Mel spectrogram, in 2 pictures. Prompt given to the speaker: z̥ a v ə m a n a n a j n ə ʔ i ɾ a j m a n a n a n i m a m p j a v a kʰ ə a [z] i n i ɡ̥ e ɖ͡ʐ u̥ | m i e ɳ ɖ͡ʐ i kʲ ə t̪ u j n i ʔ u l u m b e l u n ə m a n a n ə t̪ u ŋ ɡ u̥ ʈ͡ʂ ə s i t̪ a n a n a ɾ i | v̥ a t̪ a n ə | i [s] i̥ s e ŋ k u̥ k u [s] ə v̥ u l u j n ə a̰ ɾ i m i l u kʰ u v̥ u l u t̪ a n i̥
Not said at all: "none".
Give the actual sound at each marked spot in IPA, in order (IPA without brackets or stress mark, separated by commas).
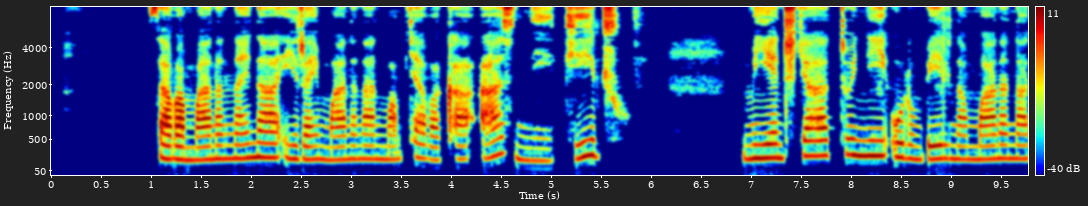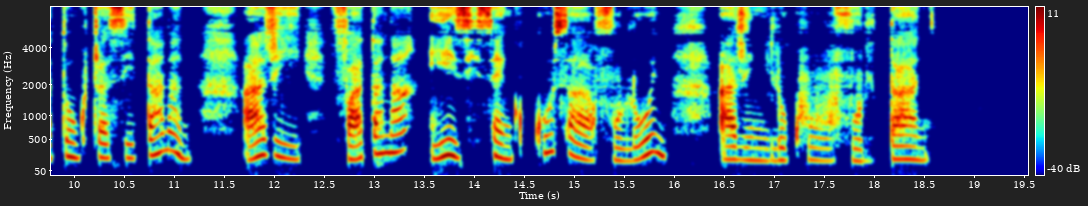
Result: z, z, s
